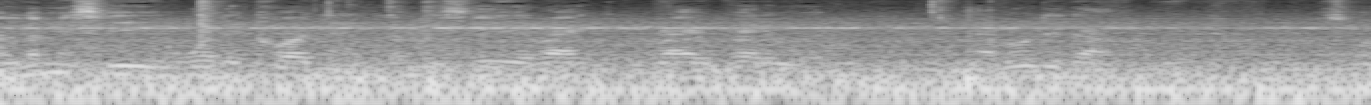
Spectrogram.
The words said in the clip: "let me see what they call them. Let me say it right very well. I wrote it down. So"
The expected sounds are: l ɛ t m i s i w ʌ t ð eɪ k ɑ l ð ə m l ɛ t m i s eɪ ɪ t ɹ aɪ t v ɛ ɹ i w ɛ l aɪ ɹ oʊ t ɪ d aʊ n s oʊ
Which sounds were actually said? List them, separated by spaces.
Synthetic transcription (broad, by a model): l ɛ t m i s i w ʌ t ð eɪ k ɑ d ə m l ɛ t m i s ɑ ɪ t ɹ aɪ t w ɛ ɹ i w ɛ n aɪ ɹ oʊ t ɪ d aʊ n s oʊ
